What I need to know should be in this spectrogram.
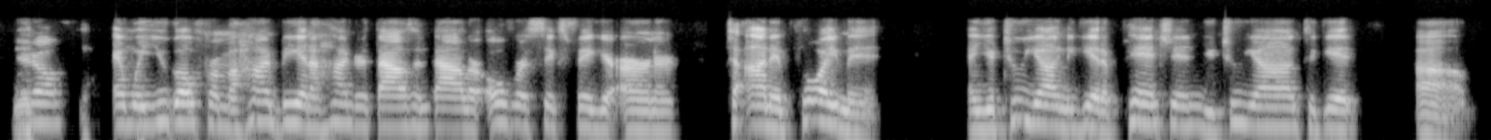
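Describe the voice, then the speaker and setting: Moderately paced female speech in an American accent, rather low in pitch. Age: 50s. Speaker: travel business member. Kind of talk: testimony.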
